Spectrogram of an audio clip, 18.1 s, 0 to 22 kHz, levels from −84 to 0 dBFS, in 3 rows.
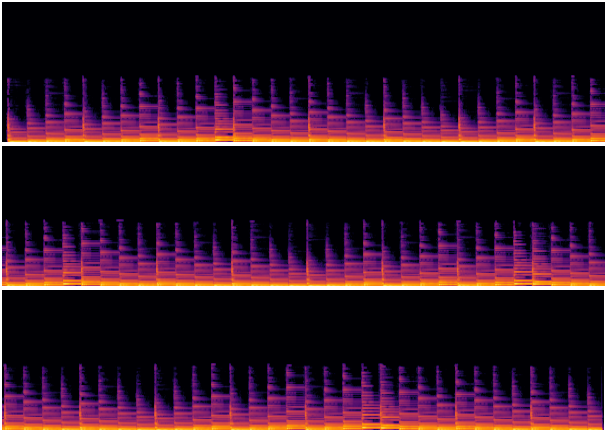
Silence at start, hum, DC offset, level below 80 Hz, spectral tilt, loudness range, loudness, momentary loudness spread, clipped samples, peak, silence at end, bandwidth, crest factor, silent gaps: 0.05 s; none; under 0.1%; -38 dBFS; -8.5 dB/octave; 0 LU; -16 LUFS; 1 LU; under 0.1%; -2 dBFS; 0 s; 10.5 kHz; 14 dB; none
